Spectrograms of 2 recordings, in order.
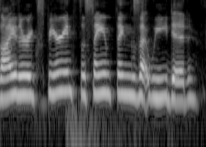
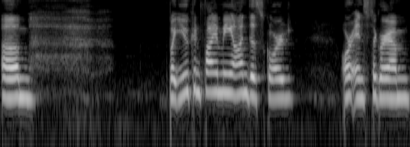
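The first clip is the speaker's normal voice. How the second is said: talking through held-back tears, pushing on. Streamer talking to viewers, trying not to cry. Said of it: "I'm still trying not to cry".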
